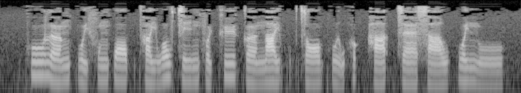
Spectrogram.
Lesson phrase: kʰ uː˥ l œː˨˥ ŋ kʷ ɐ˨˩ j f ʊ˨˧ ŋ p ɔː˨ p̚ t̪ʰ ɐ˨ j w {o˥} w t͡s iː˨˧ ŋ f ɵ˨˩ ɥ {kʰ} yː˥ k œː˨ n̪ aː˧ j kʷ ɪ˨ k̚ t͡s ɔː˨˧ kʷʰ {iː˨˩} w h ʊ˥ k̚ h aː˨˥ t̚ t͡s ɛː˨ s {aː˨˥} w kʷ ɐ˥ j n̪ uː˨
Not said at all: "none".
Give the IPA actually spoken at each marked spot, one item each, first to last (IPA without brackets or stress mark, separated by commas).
o˥, kʰ, iː˨˩, aː˨˥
